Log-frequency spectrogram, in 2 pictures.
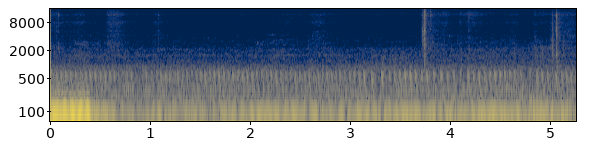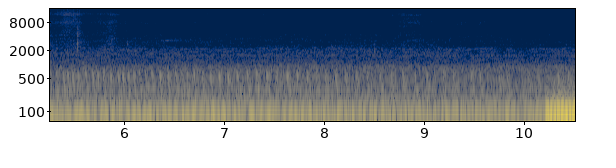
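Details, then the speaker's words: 2015 Ford Escape AWD chattering on hard turns, mimicking a bad axle or wheel bearing: quiet, uneven low judder, about four pulses a second, from the rear; rear diff positive-traction coupling clutches grabbing and binding instead of sliding smoothly. "That's the clutches coming together in that positive traction unit, and instead of them sliding smoothly, they're doing that. They're like grabbing, binding, and then doing that."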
